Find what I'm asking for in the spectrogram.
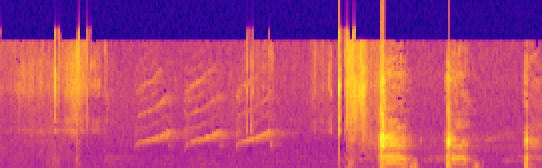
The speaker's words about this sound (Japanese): ごめんなさいちょっとね昨日からコホコホが私気管支がちょっと弱っているのかちょっとコホコホが出るので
